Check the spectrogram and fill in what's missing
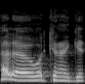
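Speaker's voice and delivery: bad put-on British accent, high and loud. Retelling what the flight attendant said on the flight, in a terrible British accent. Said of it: "terrible uh, British a- or Australian accent".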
